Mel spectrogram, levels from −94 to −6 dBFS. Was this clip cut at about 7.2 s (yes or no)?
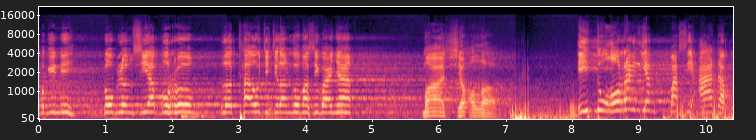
no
